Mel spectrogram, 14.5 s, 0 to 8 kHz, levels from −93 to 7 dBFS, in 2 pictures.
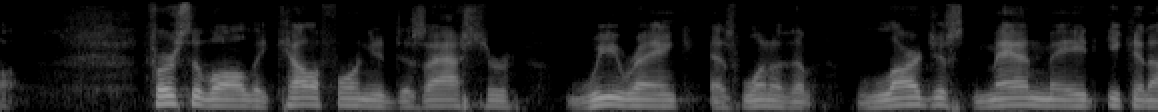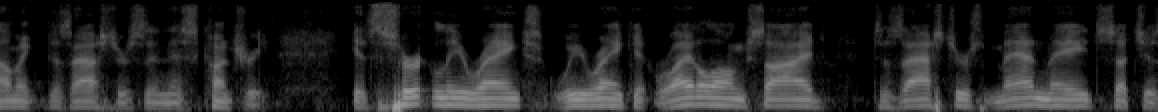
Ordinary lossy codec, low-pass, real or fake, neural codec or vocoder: Opus, 32 kbps; 7.2 kHz; fake; codec, 16 kHz, 4 kbps, FunCodec, trained on LibriTTS, 50 frames a second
